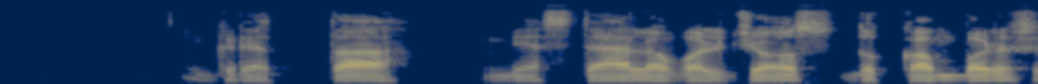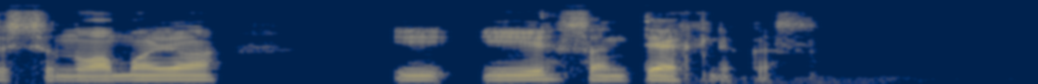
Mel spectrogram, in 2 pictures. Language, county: Lithuanian, Utena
